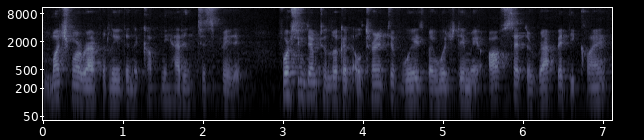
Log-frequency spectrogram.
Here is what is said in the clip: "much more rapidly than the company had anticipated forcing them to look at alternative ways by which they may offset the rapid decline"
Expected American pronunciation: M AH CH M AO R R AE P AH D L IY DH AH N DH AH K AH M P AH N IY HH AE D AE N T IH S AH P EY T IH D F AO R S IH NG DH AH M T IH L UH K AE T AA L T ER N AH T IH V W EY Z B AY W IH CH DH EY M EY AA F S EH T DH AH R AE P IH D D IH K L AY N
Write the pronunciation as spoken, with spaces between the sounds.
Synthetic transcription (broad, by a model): M AH CH M AO R R AE P AH D L IY DH AH N DH AH K AH M P AH N IY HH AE D AE N T IH S AH P EY T IH D F AO R S IH NG DH AH M T IH L UH K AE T AA L T ER N AH T IH V W EY Z B AY W IH CH DH EY M EY AA F S EH T DH AH R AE P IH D D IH K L AY N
